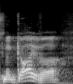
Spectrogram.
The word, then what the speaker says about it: MacGyver: who was the creator of the TV series MacGyver, who stipulated...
